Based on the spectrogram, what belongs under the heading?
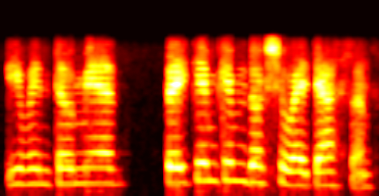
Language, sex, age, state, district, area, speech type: Kashmiri, female, 18-30, Jammu and Kashmir, Kulgam, rural, conversation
